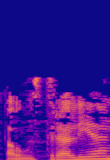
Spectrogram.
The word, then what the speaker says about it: Australija: Oblik Australija naveden je u matičinom rečniku sa kratkouzlaznim akcentom na drugom slogu i dužinom na sledećem, tamo gde se u razgovornom jeziku obično čuje dugosilazni akcenat, što je van akcenatske norme, pošto silazni akcenti mogu da stoje samo na prvom slogu u reči.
